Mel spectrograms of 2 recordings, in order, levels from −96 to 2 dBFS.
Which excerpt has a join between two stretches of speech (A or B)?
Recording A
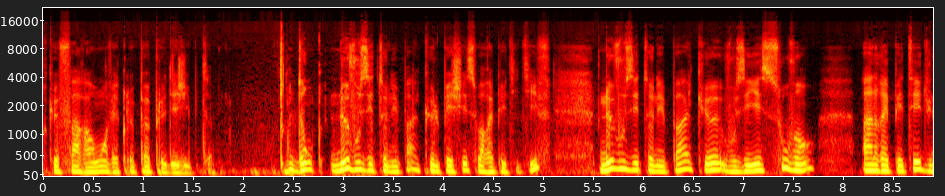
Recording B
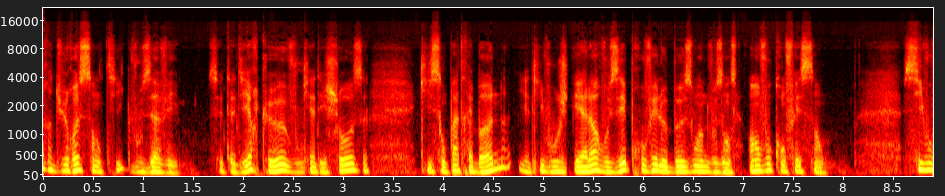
B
